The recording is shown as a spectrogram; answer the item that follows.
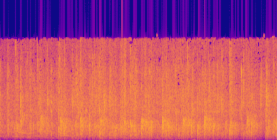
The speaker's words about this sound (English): Let's have a nice round of applause for my staff writers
